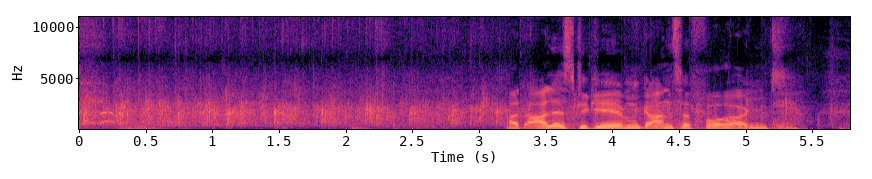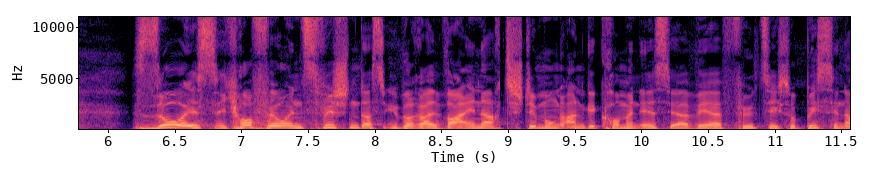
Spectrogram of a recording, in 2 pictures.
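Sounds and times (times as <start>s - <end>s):
audience applause: 0.0s - 5.6s
speech: 3.2s - 5.5s, 6.2s - 11.5s.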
